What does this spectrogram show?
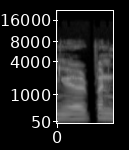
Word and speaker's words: European: An European girl. The explanation is, here European begin with a vowel E, but it is pronounced as yo, so A will be used.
